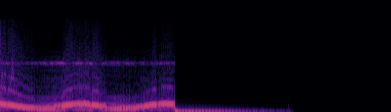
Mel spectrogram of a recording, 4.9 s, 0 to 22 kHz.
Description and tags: Alien Alarm: 110 BPM C2 note, strange sounding alarm. Absynth 5 sampled into Ableton, compression using PSP Compressor2 and PSP Warmer. Random presets, and very little other effects used, mostly so this sample can be re-sampled. Crazy sounds.
110, acid, atmospheric, bounce, bpm, club, dance, dark, effect, electro, electronic, glitch, glitch-hop, hardcore, house, noise, pad, porn-core, processed, rave, resonance, sci-fi, sound, synth, synthesizer, techno, trance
